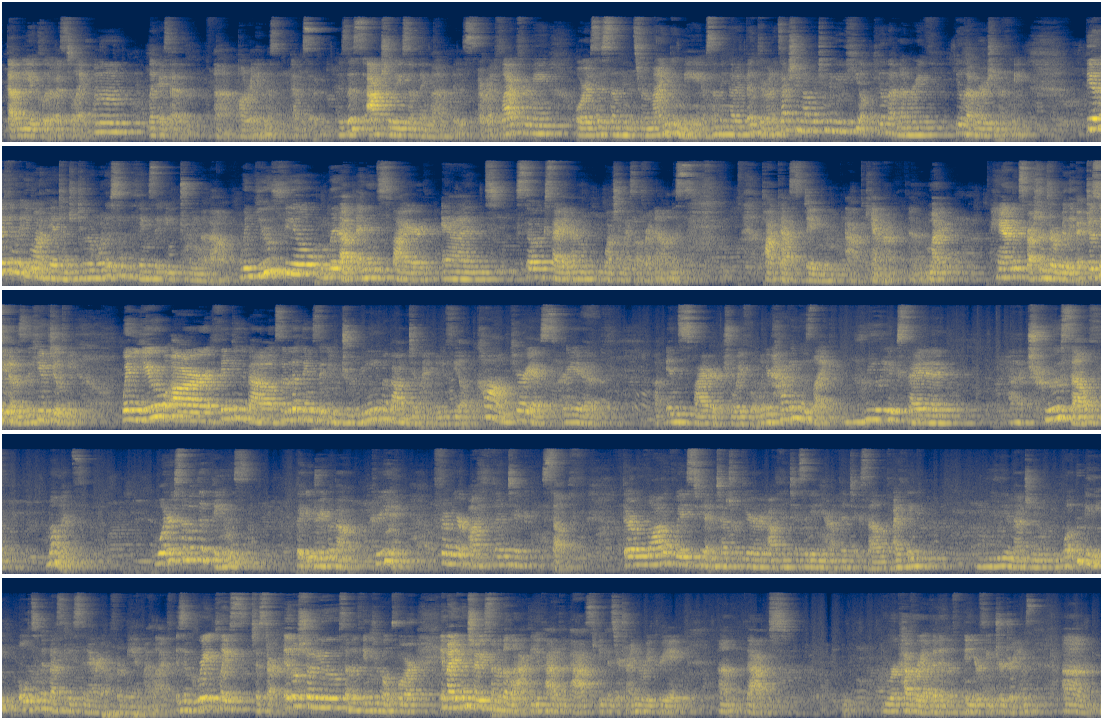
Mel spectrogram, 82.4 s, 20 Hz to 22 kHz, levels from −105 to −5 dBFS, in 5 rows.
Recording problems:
off-mic speech; far
room echo; noticeable; dies away in 0.9 s
chatter from many people; faint; throughout; 20 dB below the speech

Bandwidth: 14.5 kHz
